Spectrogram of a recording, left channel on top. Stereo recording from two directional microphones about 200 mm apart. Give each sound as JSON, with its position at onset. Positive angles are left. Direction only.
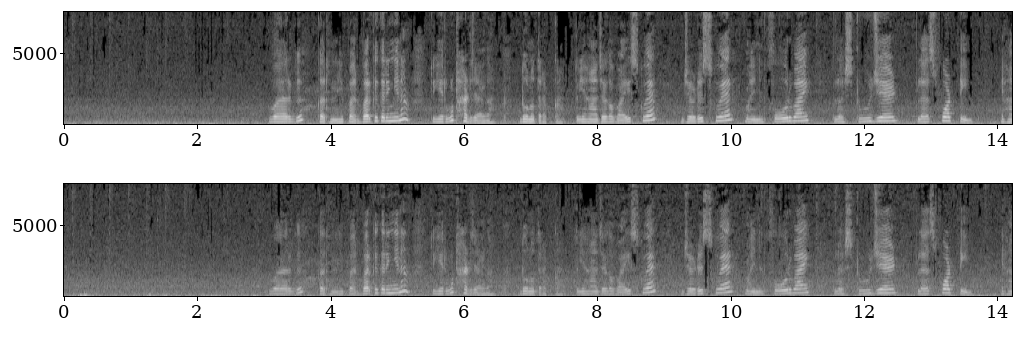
{"t": 3.2, "sound": "a woman's voice", "side_deg": 45}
